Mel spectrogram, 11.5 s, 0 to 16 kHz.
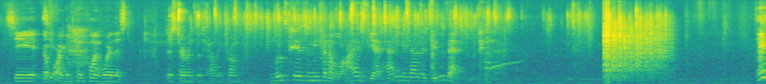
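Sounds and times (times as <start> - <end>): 
speech: 0.1 - 7.6
dice clattering and tumbling across a hard table: 2.6 - 10.2.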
